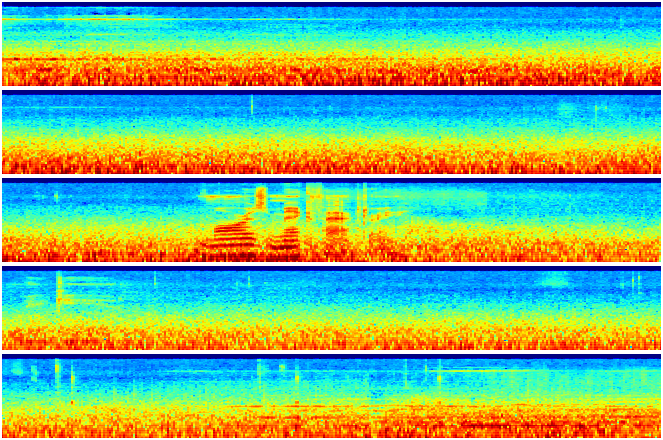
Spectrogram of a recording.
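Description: A spaceship engine rumbles steadily and low.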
